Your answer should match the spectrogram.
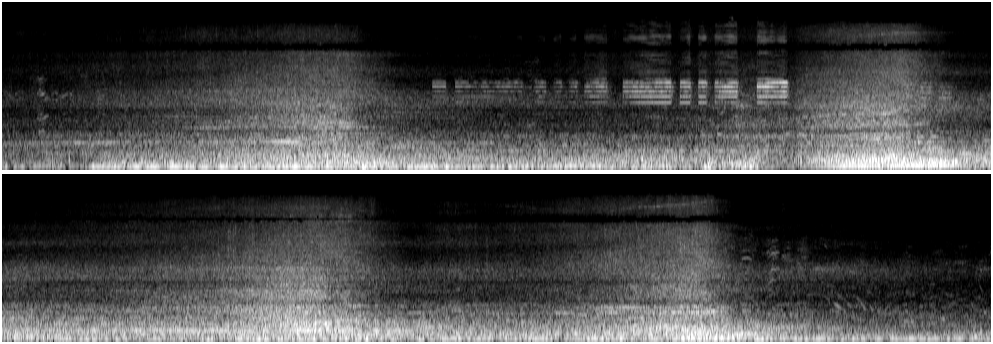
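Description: Large farm tractors driving past one after another on a wet road, each engine and its tyre noise swelling and fading, about four passes in all. A horn sounds in quick repeated toots for about five seconds, a few seconds in.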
